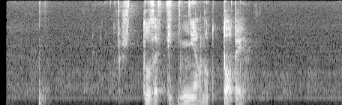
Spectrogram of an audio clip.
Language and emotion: Russian, angry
